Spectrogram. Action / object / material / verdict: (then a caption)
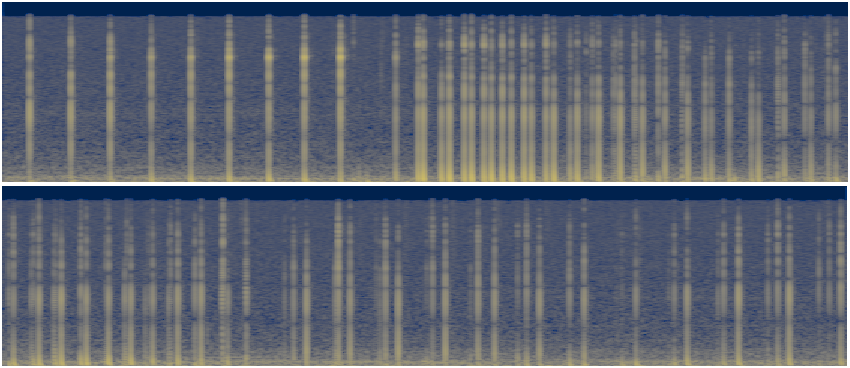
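tap / solid bar of soap / soap / none. Fingers tap on a solid bar of soap, making short, dry, clicky taps that stop dead with no ring. The taps come steadily at first, speed into a quick flurry for a second or two, then settle back into an even rhythm over a low background hum.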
